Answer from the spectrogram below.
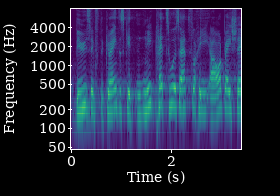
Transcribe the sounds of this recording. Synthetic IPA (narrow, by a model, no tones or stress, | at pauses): b̥iyːsɪfd̥əɡmɛɪndɛsɡ̥ɪtnɪt̚kʰɛt͡suəsɛt͡slɪχiɑːɾb̥ɛɪsʃtɛ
